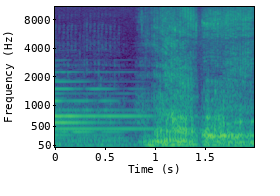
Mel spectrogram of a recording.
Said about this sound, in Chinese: 没错，你没有听错，这就是老虎的叫声。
